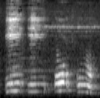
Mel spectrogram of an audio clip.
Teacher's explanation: ऐसे स्वर जिनके उच्चारण में मुख द्वार लगभग बंद होता है, वो समृत स्वर कहलाते हैं।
